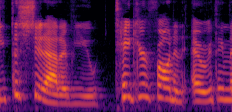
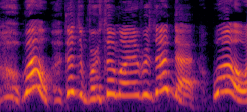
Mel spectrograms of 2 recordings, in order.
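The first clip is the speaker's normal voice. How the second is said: acted, high, loud, frantic, wound-up blurt; 9 semitones higher, 5 dB louder than usual. Retelling a boyfriend's words during his breakdown: imitating someone freaking out. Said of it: "while he's freaking out".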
